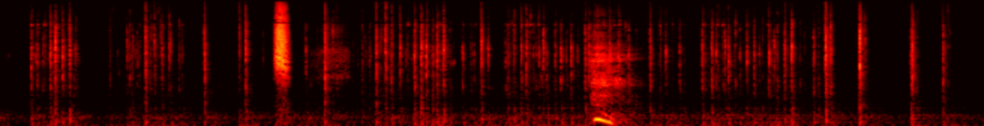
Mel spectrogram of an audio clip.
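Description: Keystrokes clatter on a computer keyboard as someone types in another window: a long, faint, uneven stream of quick taps with brief pauses and a few sharper, louder clicks.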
